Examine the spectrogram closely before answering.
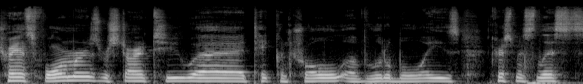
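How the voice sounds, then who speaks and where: The voice has a dark, mellow tone and a monotone, flat intonation, moving at a very slow pace. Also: man, fairly high pitch for a man. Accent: American. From eastern Canada, rural area along the US border. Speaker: podcast co-host. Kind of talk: casual chat.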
